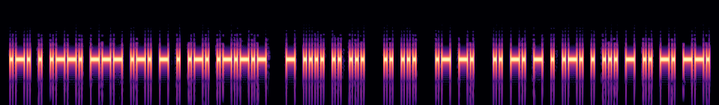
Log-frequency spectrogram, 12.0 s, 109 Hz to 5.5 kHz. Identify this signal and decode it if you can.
Morse code, heard as a keyed tone, about 25 wpm, 600 Hz. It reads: REPORTER. THIS IS AN INTERESTING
